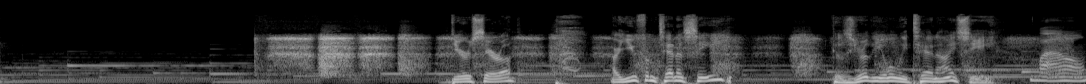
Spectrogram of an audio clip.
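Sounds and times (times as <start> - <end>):
heavy gusty breathing: 2.6 - 10.8
speech: 4.6 - 7.4, 8.3 - 10.8.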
